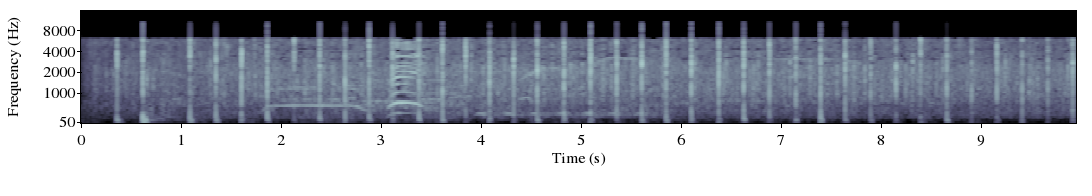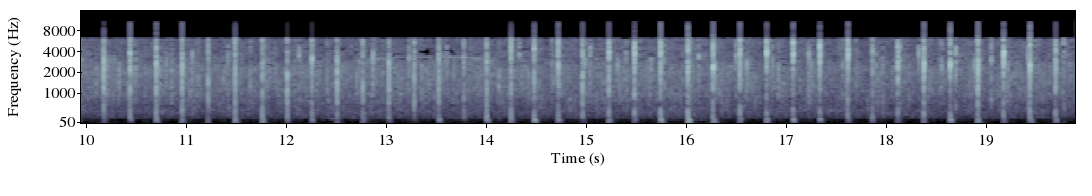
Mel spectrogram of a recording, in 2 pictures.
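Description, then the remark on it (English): An audience applauds a group of people being thanked, steadily for about twenty seconds, a dense wash of clapping with sharper individual claps standing out, and a few brief voices or whoops near the start. “So let's applaud all these people.”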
